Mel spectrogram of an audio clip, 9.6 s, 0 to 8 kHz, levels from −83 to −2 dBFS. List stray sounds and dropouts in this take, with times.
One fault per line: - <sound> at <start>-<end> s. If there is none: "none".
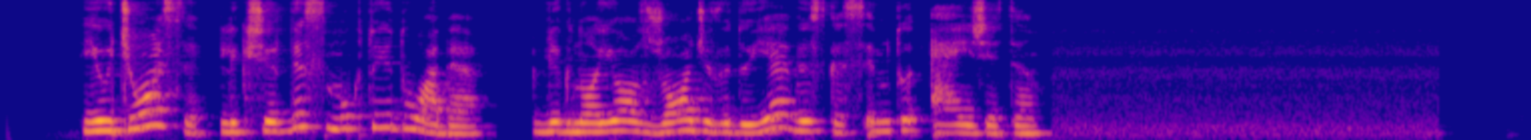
none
